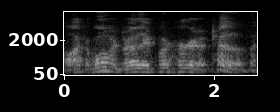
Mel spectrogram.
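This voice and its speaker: Audible room echo on a man's speech, his pitch varying in an ordinary way. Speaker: grandfather. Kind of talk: casual storytelling to family. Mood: amused, cheerful. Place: home room. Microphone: phone near.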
